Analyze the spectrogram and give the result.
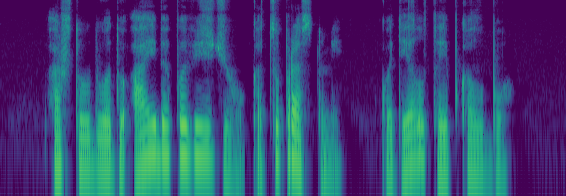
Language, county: Lithuanian, Kaunas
